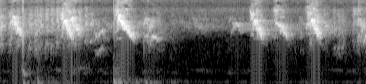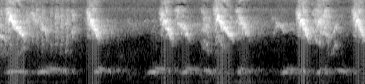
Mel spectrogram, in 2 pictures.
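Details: Lovebirds in the early morning give shrill, high, downward-sweeping chirps every half second or so, with soft low twittering notes underneath.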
